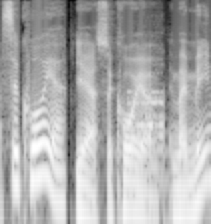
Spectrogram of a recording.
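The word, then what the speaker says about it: Sequoia: but also new enough that we can put Seoia on here, right? That's how you pronounce it. Seoia. Seoia.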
